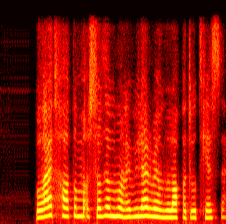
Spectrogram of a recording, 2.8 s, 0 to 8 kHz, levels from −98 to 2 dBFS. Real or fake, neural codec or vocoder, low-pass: fake; codec, 16 kHz in and 24 kHz out, 0.6 kbps, FocalCodec, streaming, 4096 codes; 7.2 kHz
